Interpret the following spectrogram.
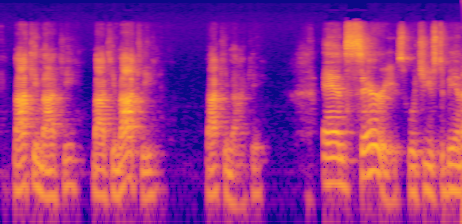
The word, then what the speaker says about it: Ceres: the correct spelling oh sorry you're uh it's c-e-r-e-s for the dwarf planet the dwarf planet is ceres a constellation is aries a-r-i-e-s so sorry that's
